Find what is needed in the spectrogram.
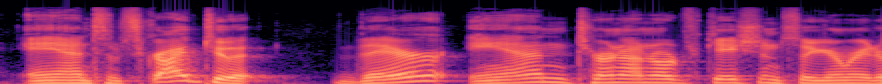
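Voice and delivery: high, energetic host read; radio show intro. Acted. Host welcoming listeners and plugging the YouTube channel, upbeat announcer delivery. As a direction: lift the voice and sell the show.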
